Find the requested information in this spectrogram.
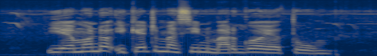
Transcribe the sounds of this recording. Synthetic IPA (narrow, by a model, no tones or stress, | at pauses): jemɔndɔʔiketmasinmarɡɔjɔt̪ʊm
